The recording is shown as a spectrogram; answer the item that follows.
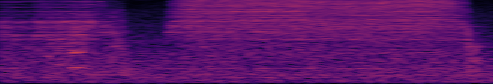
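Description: Breath blown through a blow pen, spraying yellow marker ink onto paper: a steady airy hiss lasting about a second and a half, after a shorter, fainter puff at the start.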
